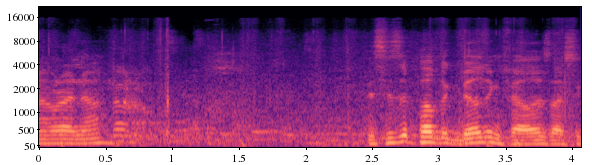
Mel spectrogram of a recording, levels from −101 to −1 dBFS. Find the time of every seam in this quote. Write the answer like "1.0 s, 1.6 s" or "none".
1.0 s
